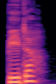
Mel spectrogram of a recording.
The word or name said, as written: bitter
